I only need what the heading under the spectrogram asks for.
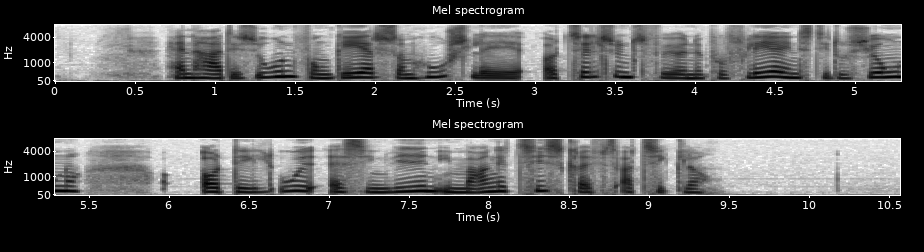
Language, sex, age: Danish, female, 36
